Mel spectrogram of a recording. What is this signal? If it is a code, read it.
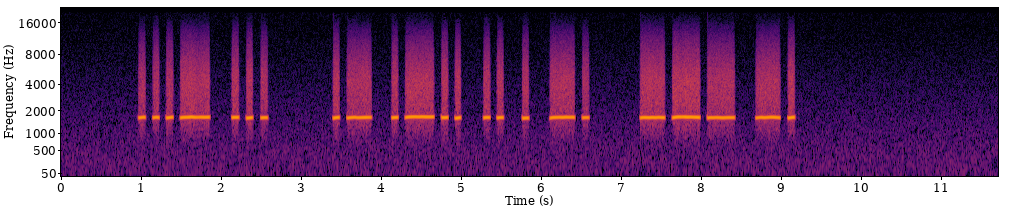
Morse code, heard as a whistle, hand-sent with a straight key, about 14 wpm. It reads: VS ALIEN ON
